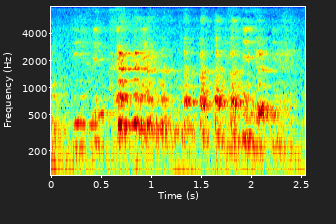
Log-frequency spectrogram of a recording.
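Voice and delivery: unvoiced high chuckle; airy laugh. Real, not acted. Preacher laughing after mocking accusers, airy chuckle. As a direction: laugh breathily at the joke.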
